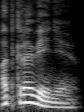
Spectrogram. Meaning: 1. revelation (the act of revealing or disclosing) 2. afflatus
- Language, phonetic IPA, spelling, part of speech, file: Russian, [ɐtkrɐˈvʲenʲɪje], откровение, noun, Ru-откровение.ogg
